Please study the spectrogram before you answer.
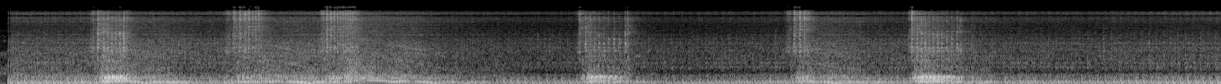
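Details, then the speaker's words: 2020 Boom Vader 125cc Honda Grom clone, 40 miles, Mikuni VM22 replica carb; uneven idle, each sudden throttle snap gives flat stumbling rise, sometimes stalls while riding; jets and carb cleaning tried, cause unconfirmed: engine bog on sudden throttle. "especially when you give it throttle suddenly like this it bogs quite dramatically and sometimes when you are riding out there it stalls so it has done it to me a couple of times"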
